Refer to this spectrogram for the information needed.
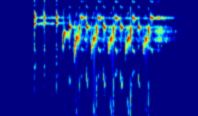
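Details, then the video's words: European goldfinch pouring out a quick tinkling twitter of repeated down-slurred notes, about four per second, over a thin steady high tone, fading at the end; no other sounds. "chant de chardonneret"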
